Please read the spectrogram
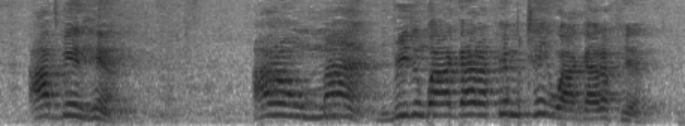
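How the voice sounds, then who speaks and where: Very fast delivery broken by long, frequent pauses, with noticeable background noise. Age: 60s. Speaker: public commenter at council meeting. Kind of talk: public comment at meeting. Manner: animated.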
